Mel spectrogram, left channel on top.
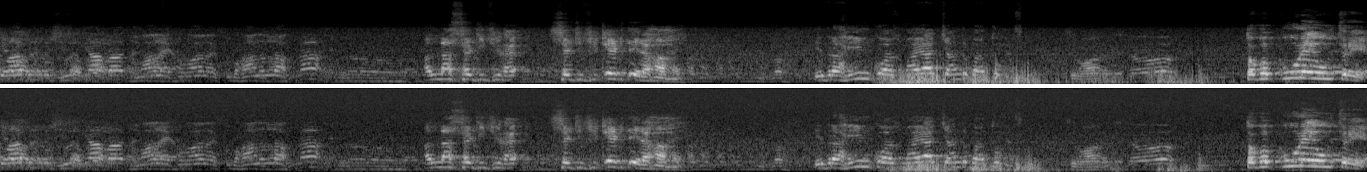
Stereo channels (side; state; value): right; noise; hiss, 16 dB below the sound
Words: اللہ سرٹیفکیٹ دے رہا ہے، ابراہیم کو آزمایا چند باتوں میں تو وہ پورے اترے۔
